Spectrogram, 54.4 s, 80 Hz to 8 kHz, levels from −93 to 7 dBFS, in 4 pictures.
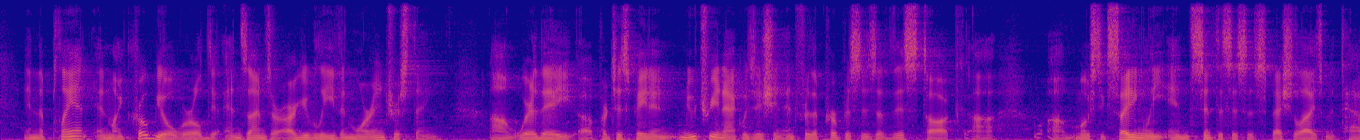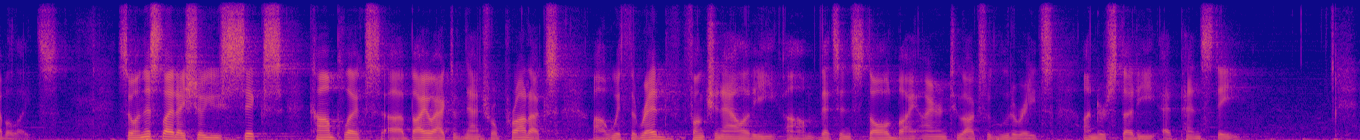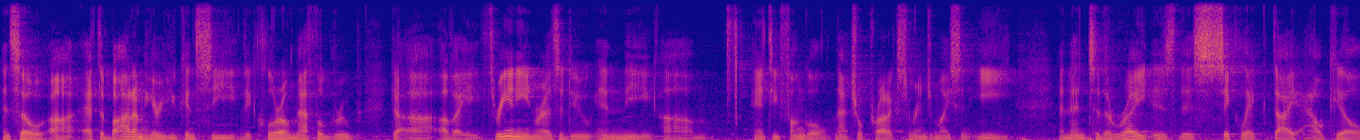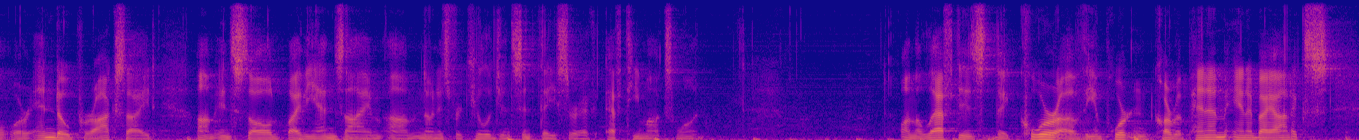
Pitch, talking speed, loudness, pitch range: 105 Hz, 140 wpm, -36 LUFS, 100-120 Hz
